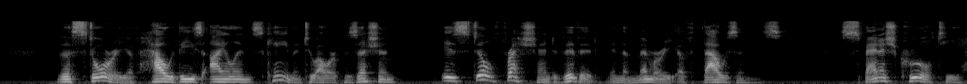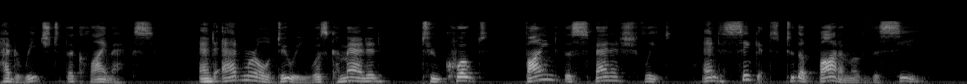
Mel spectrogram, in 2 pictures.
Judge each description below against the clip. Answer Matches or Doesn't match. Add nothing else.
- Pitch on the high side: Doesn't match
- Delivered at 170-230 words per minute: Doesn't match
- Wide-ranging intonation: Matches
